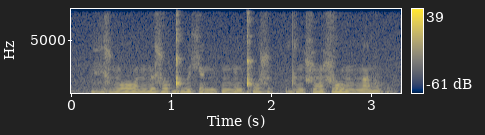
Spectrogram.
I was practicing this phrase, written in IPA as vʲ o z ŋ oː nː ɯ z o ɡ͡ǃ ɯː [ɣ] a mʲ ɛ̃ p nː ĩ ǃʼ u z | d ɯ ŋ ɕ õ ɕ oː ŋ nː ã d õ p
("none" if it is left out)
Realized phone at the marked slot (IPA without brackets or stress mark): ç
